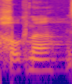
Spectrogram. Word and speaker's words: chokmah: It's a chokmah, is how you say it.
